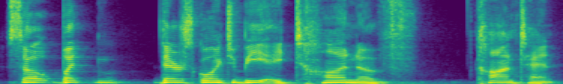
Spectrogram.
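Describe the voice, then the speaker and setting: Opinionated man, bit higher voice. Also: slow. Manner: animated, opinionated, swears freely, repeats words when starting. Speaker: podcast co-host. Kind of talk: casual chat.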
